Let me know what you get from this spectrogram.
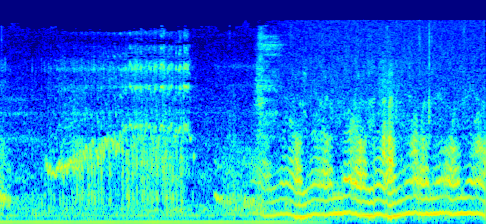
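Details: A domestic cat makes weird noises: a rising harmonic cry, then a long wavering, pulsing yowl that swells and dips about three times a second, over a steady low hum.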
